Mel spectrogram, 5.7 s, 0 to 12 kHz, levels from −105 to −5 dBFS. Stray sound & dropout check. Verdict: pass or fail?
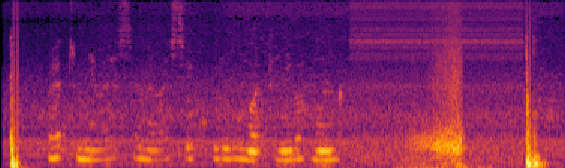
fail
